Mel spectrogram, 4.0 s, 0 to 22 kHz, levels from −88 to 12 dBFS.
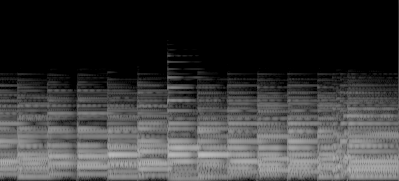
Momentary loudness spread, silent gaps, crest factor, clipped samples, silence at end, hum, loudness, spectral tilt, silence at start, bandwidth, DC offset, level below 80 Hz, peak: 5 LU; none; 14 dB; under 0.1%; 0 s; none; -22 LUFS; -9.5 dB/octave; 0 s; 5.6 kHz; under 0.1%; -50 dBFS; -8 dBFS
